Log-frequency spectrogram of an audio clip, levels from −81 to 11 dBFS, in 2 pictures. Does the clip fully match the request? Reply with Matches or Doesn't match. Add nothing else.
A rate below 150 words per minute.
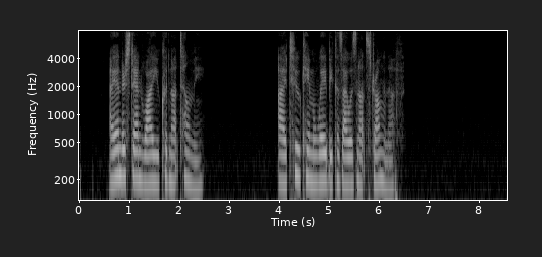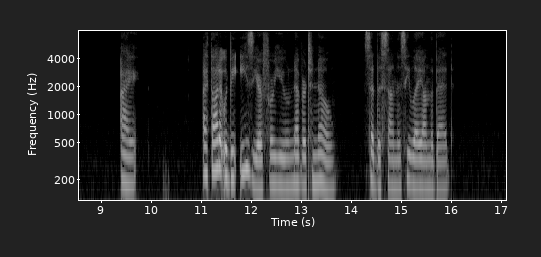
Matches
